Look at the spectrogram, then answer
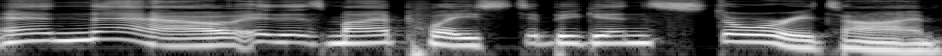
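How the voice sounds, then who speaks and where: Using a high-pitched, put-on character voice, a man speaks at a fairly slow pace. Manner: creepy.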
